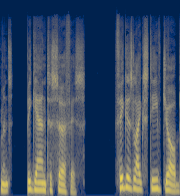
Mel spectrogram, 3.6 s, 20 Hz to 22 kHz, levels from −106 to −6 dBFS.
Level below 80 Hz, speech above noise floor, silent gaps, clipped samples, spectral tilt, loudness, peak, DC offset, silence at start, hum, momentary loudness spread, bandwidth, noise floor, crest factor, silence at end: -68 dBFS; over 66 dB; none; under 0.1%; -6.5 dB/octave; -25 LUFS; -8 dBFS; under 0.1%; 0 s; none; 14 LU; 14.5 kHz; under -90 dBFS; 18 dB; 0 s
